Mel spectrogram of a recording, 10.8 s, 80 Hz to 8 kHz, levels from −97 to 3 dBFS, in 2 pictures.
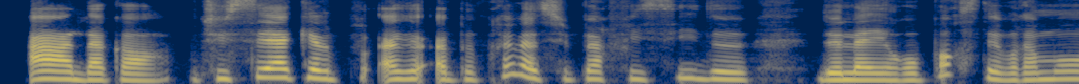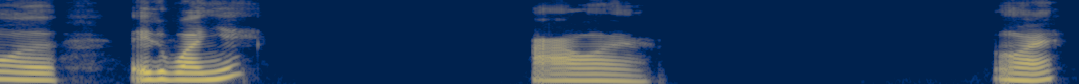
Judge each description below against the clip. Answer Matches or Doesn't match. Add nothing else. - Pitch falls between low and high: Doesn't match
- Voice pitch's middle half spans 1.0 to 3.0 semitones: Matches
